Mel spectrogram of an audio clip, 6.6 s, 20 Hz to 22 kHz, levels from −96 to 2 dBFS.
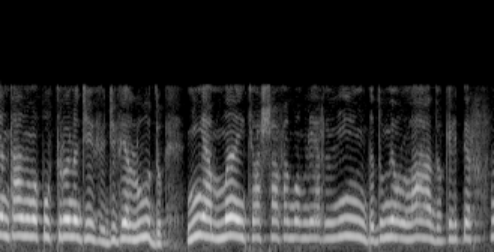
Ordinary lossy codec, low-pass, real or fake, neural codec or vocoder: none; 5.4 kHz; fake; codec, 16 kHz, 4 kbps, FreqCodec, larger model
